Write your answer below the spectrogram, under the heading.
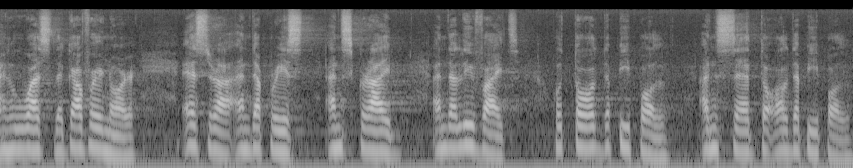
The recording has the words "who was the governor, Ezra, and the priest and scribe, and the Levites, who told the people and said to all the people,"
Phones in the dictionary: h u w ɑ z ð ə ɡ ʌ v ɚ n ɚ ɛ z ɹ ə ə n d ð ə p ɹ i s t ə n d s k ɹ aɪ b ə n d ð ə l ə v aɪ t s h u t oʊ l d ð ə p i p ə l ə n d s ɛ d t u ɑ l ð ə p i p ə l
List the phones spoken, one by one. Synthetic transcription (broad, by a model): h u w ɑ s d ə ɡ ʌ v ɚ n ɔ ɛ s ɹ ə ə n d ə p ɹ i s t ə n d s k ɹ aɪ b ə n d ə l ə v aɪ t s h u t oʊ l d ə p i p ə l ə n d s ɛ d t u ɑ l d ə p i p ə l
